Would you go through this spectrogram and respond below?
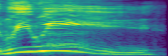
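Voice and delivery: high-pitched mock French accent; put-on French lilt. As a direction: echo it in a playful French voice. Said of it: "Hashtag French accent".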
